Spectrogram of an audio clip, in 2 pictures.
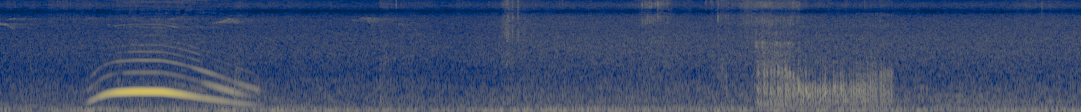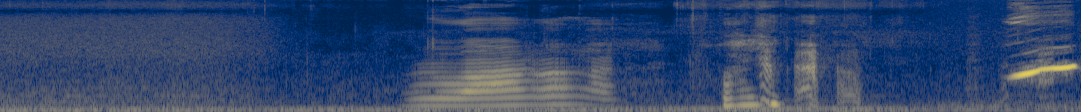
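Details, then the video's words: Pet African grey parrot giving assorted noises: a clear arched whistle, a rough buzzy rasp, a run of stacked rising-falling notes, clicks and a final upward whistle, with quiet pauses between. "African Grey Sound Effects and Funny Noises"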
